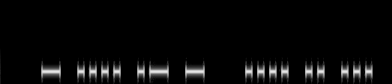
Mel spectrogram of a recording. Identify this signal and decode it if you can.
Morse code, heard as a keyed tone, about 20 wpm, 600 Hz. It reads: THAT HIS
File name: the old man and the sea part 2 20wpm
